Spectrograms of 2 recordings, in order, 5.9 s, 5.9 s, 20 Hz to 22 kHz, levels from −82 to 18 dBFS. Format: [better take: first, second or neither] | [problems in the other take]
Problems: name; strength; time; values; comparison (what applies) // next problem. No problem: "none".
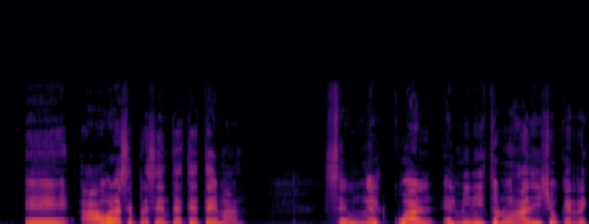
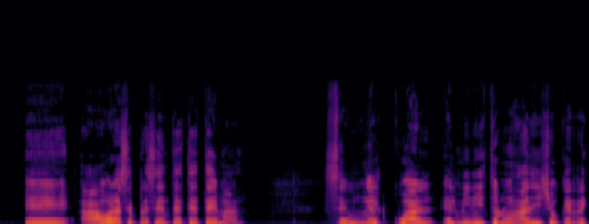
neither | none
